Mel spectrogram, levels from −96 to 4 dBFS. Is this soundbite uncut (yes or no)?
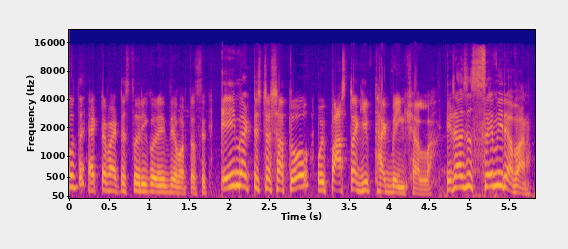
no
